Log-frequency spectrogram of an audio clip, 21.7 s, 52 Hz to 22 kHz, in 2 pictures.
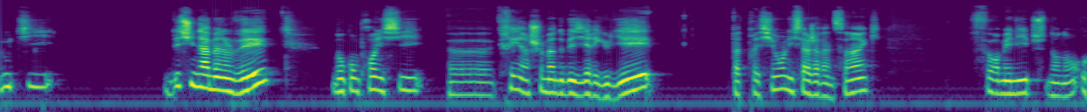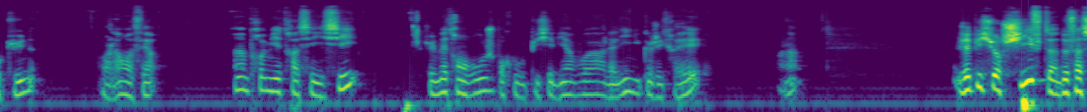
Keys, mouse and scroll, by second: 2.3 click, 9.4-11.0 drag, 12.8-14.2 drag, 15.6 middle click, 17.0-18.2 scroll up 5.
